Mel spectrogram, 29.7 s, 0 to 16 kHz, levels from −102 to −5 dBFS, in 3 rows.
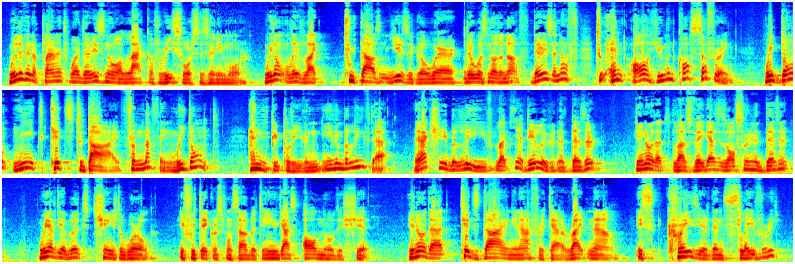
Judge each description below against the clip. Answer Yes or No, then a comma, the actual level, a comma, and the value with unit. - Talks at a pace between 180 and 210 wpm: Yes, fast, 205 wpm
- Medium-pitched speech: No, low, 130 Hz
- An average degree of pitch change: No, wide, 6.4 semitones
